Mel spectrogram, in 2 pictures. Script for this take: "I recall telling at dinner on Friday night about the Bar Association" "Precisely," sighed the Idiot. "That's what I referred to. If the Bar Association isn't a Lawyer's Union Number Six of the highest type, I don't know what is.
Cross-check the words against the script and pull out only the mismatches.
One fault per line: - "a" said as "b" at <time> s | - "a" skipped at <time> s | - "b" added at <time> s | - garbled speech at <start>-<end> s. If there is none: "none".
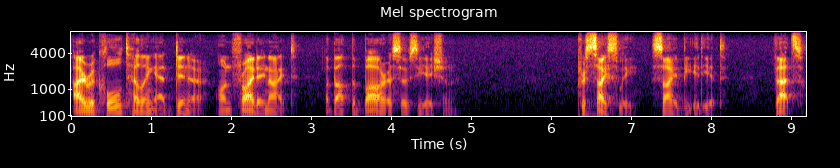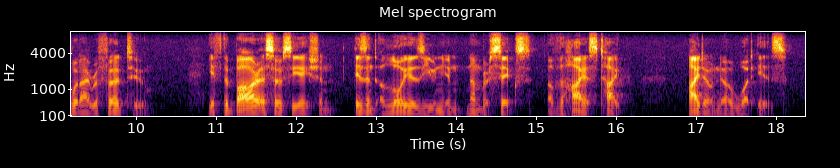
none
